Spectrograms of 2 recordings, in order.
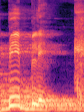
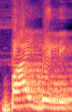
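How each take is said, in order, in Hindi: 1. पहला अक्षर 'bib' जैसा सुनाई देता है। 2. पहला अक्षर 'bai' जैसा सुनाई देता है। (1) "হবে বিবলিক" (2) "বাইবেলিক হবে না"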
